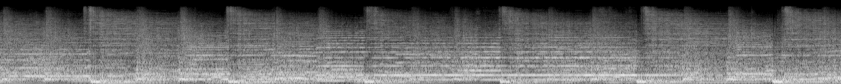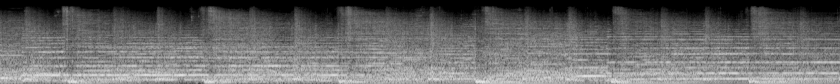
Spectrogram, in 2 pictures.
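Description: A brass band playing dance music, with held trumpet and trombone notes over a steady percussion beat.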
